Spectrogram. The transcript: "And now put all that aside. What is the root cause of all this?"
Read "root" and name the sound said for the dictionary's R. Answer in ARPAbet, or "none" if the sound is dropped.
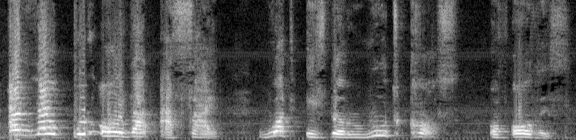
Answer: R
